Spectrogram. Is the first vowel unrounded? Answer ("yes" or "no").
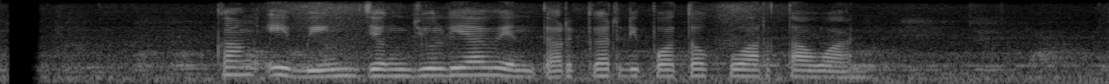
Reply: yes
